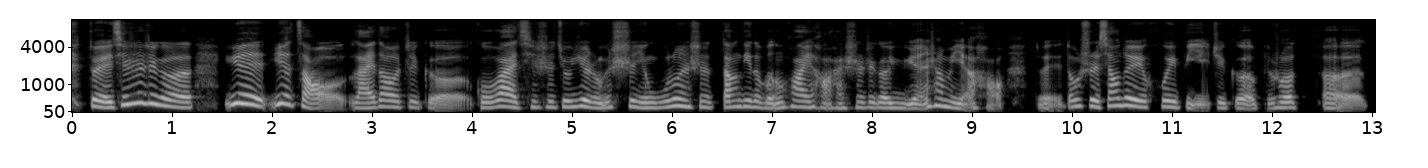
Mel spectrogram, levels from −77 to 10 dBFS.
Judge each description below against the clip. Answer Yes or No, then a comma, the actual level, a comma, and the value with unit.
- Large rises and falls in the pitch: No, average, 3.7 semitones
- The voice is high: Yes, high, 205 Hz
